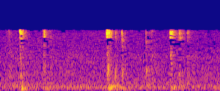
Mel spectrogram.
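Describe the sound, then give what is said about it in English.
A handful of separate keystrokes on a computer keyboard, each a soft, faint click, in an uneven rhythm against quiet hiss. “Let me type this in here real quick.”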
